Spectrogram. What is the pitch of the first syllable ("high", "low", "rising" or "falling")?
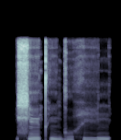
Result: high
